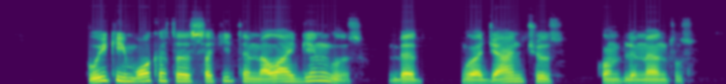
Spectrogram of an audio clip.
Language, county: Lithuanian, Kaunas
